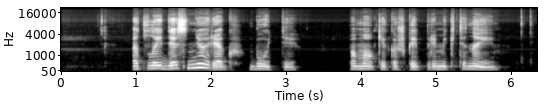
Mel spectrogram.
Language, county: Lithuanian, Vilnius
